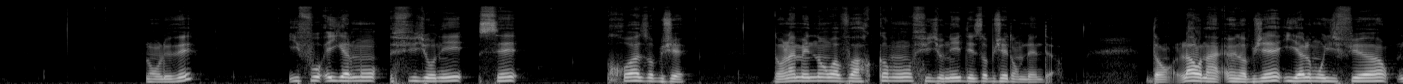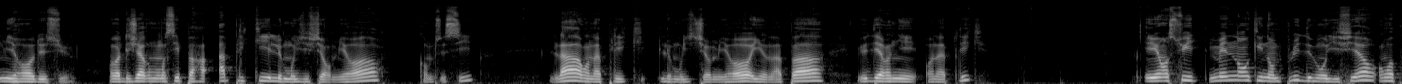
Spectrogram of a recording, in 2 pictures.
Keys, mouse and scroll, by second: 0.9 click, 2.5 right click, 3.9 right click, 4.9 right drag, 5.3 right click, 6.3 right click, 6.7 right drag, 7.2 right drag, 7.7 right drag, 8.1 right click, 8.7 right click, 9.2 right click, 15.8-18.8 drag, 19.1 right click, 22.0 right click, 23.6-26.1 drag, 26.1 right click.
